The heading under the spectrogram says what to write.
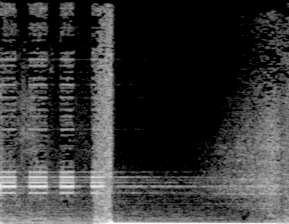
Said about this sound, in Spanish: claxon en tu auto es solo para una emergencia, no para faltar al respeto a los demás.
